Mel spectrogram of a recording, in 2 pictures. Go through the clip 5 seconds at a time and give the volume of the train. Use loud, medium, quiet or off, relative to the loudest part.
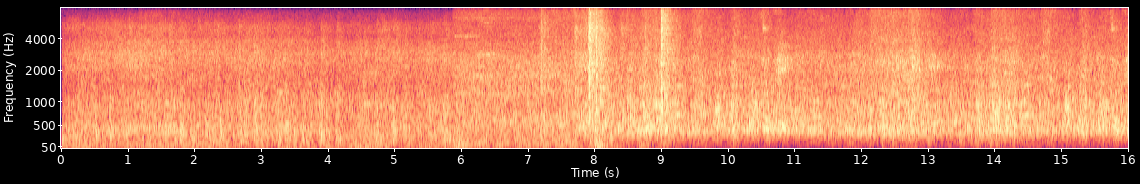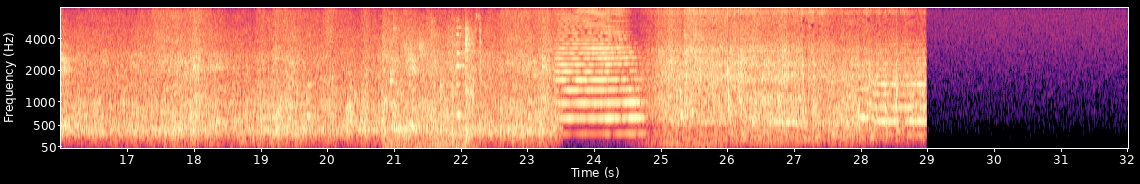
loud, loud, loud, loud, loud, loud, off.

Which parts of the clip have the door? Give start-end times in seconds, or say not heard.
7.2-9.3, 20.8-22.4.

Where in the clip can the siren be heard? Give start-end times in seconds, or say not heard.
not heard.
